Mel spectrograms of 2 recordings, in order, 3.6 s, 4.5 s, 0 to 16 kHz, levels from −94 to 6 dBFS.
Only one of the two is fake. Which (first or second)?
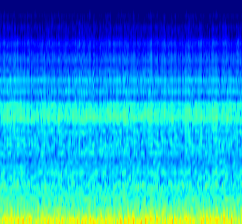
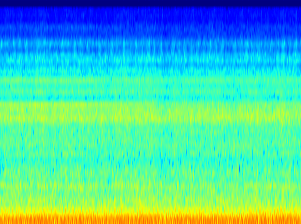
first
